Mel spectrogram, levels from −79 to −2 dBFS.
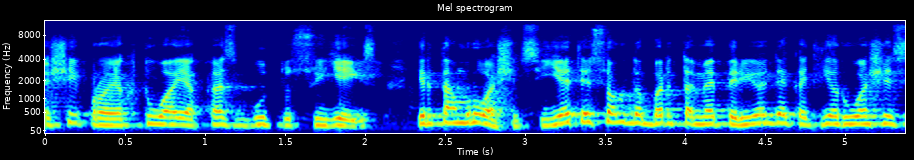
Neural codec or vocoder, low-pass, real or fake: none; 10.8 kHz; real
